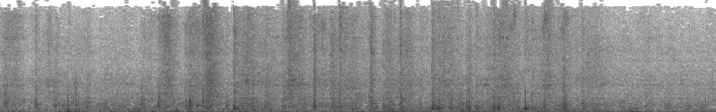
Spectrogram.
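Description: Passenger train running along the track: a steady rumble and hiss with many irregular clicks and knocks of the wheels clattering over the rails.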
